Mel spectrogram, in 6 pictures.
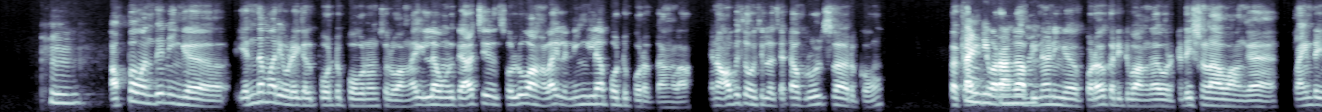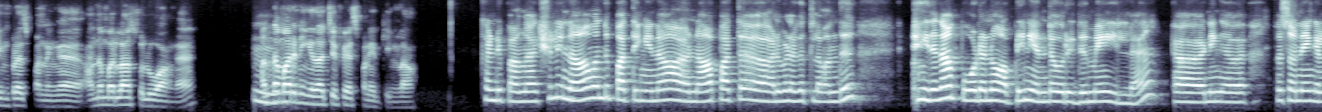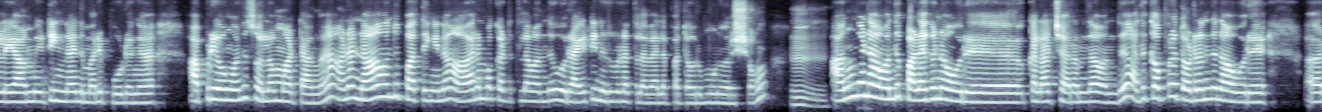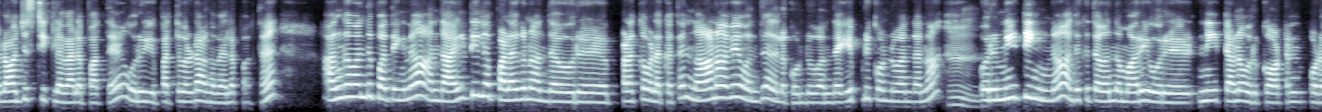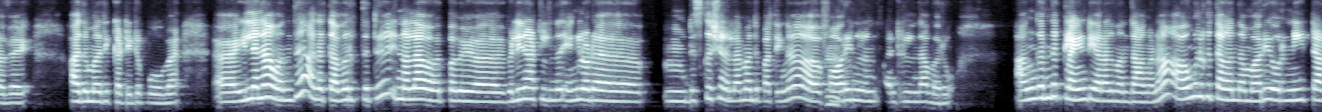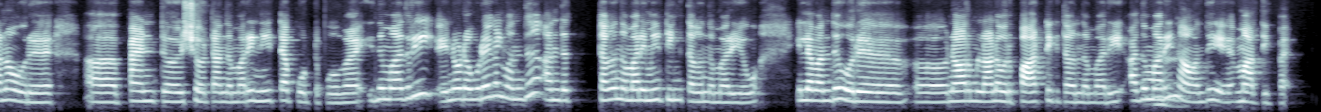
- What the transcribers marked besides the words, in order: in English: "செட் ஆஃப் ரூல்ஸ்"; in English: "கிளையன்ட்"; in English: "டிரடிஷனல்ல"; in English: "கிளையன்ட் இம்ப்ரஸ்"; tapping; in English: "ஆக்சுவலி"; other background noise; in English: "லாஜிஸ்டிக்ல"; in English: "டிஸ்கஷன்"; in English: "ஃபாரின் கன்ட்ரிலந்து"; inhale; in English: "கிளையண்ட்"
- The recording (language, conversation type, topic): Tamil, podcast, மற்றோரின் கருத்து உன் உடைத் தேர்வை பாதிக்குமா?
